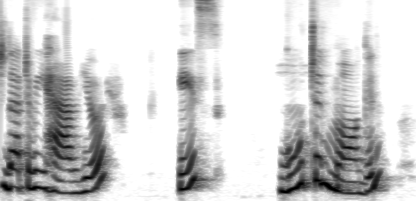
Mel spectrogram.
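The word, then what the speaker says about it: guten Morgen: is really subtle so the pronunciation is guten Morgan I'll repeat it once more guten Morgan the next wish or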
